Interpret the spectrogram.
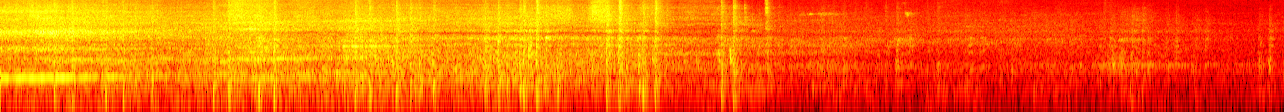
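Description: Train pulling away, with a motor whine rising in pitch and wheels clacking over rail joints. The sound fades out about nine seconds in.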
